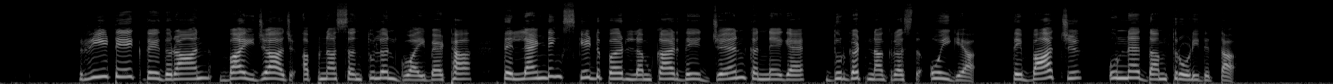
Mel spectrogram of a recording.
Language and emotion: Dogri, neutral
